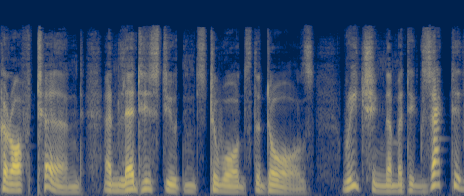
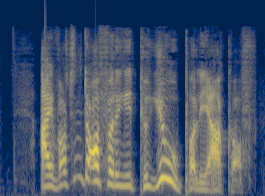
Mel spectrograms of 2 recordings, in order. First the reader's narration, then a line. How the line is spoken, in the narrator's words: snapped Karkaroff, his warmly paternal air vanishing in an instant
